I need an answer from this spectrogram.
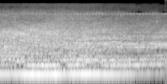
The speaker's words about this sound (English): Sorry, we got a traffic jam here. Come on.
